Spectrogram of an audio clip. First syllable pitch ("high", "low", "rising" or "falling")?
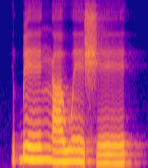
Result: high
